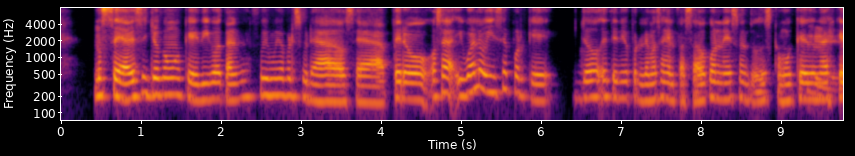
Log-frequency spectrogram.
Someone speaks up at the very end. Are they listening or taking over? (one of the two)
listening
